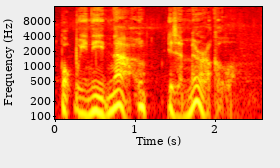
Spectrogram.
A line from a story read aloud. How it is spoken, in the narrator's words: RAF Air Chief Marshal Hugh Dowding, stuffy to his men, was muttering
